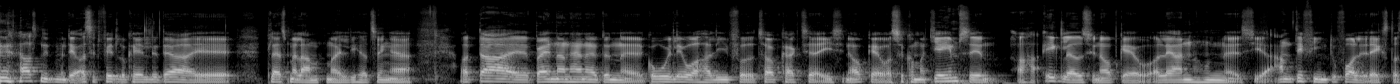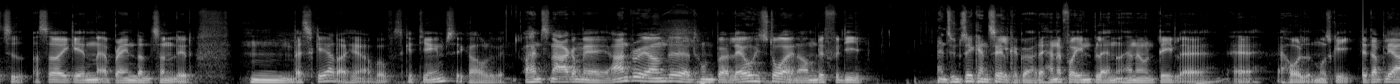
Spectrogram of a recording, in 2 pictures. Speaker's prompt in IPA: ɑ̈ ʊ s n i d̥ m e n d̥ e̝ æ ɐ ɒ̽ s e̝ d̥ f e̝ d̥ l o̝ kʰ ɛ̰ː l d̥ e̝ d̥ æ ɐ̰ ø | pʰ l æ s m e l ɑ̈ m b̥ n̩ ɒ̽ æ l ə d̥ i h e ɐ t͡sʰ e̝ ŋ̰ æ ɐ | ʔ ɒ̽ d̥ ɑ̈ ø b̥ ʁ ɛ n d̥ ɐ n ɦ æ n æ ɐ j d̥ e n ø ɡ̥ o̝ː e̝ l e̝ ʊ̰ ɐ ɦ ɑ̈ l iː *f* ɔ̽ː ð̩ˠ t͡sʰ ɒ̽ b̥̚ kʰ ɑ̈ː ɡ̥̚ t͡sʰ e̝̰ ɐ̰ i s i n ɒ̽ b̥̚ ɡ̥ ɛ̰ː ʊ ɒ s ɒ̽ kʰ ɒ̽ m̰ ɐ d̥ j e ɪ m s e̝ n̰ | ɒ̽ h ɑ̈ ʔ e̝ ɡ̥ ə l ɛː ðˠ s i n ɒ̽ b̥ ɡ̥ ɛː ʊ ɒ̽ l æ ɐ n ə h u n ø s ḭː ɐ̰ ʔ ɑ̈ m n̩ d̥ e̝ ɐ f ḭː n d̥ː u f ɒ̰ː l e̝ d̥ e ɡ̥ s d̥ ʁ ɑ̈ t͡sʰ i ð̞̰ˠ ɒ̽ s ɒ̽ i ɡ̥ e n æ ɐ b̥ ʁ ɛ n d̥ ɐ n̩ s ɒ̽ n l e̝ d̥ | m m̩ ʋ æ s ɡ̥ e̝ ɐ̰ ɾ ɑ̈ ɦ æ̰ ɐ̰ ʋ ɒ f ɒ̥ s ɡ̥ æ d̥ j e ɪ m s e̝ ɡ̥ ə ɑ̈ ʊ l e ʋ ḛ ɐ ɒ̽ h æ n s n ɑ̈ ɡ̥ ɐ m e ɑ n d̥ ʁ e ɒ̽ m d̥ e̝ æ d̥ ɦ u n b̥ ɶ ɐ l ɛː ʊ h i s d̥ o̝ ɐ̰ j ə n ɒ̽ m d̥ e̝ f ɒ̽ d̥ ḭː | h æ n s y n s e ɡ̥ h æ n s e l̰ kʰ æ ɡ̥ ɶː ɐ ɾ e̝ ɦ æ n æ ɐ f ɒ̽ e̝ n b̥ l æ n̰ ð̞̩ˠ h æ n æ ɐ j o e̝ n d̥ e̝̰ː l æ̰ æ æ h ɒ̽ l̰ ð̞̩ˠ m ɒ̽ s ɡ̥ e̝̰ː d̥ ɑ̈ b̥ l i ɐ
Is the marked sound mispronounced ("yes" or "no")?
no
